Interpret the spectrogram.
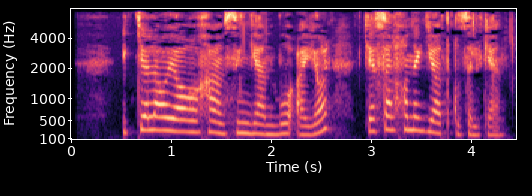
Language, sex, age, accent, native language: Uzbek, female, 19-29, Toshkent shahri, Uzbek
